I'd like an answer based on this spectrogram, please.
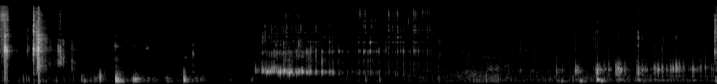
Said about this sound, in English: Well, of course, we're pouring it pretty vigorously out of the can here.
